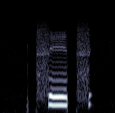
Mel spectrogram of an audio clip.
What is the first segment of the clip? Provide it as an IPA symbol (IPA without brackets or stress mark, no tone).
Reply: t͡s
